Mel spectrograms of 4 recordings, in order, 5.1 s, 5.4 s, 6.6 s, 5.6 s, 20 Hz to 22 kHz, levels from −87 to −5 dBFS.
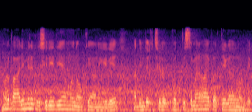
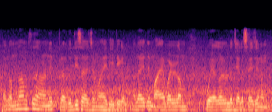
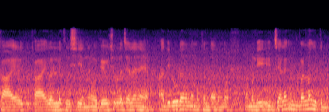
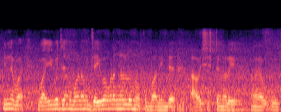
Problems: none marked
